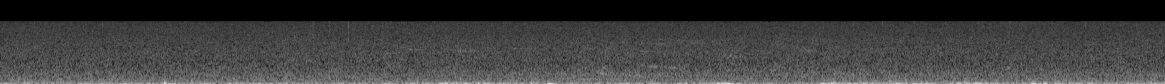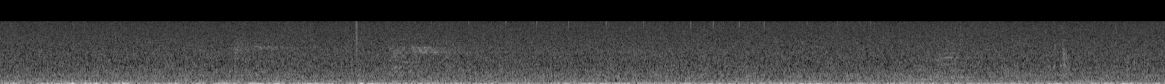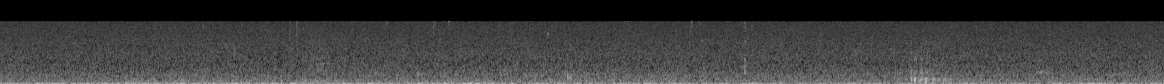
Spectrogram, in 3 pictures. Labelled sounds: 15.5	16.1	killer whale, 0.64 to 2.3 kHz

